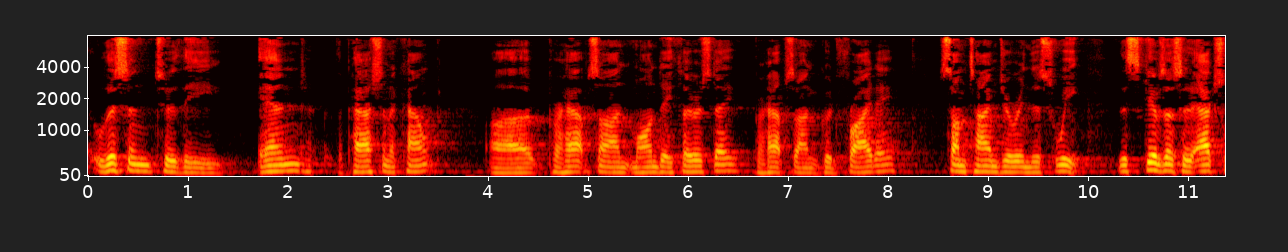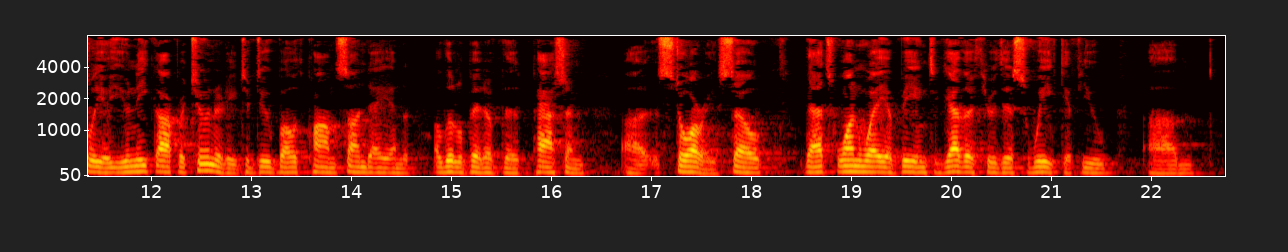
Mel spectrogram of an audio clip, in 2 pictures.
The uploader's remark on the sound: Sunday Worship. Our worship service at the Old First Church in Bennington, Vermont.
